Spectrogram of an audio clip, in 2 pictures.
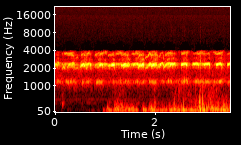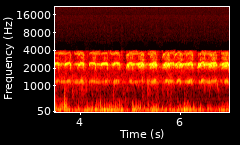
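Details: Peregrine falcon calling during ringing at Trzebież, Poland, on 13 May 2019: a steady run of rasping, repeated notes throughout, partly masked by loud low rumbling noise from handling or wind.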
